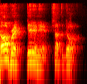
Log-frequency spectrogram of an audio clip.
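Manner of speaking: big-personality, commanding admiral voice. Retelling being called into the admiral's office, quoting his order in Admiral Pease's booming voice. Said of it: "booming personality and voice".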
